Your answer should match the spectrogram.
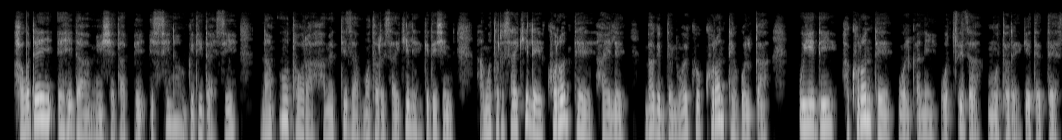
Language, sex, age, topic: Gamo, female, 25-35, government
